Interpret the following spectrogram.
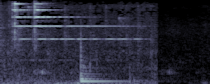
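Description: Bicycle bell rung twice in quick succession, its bright ring holding for about a second and a half, over a background music score with a low note near the middle.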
